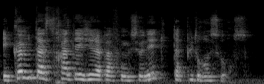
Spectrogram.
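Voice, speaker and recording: A woman hosts a live self-help talk as a casual live-stream monologue, theatrical and animated at a quick pace. She swings from loud exclamations to low mutters, laughs often, and fills her speech with fillers and self-interruptions.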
